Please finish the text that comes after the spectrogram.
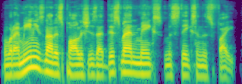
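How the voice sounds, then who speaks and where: Man, young adult, casual fight-picks host, animated, stumbles on names, dry close sound. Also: fairly low pitch, fairly quick, dry recording. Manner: chatty, animated, addresses viewers as guys; restarts and stumbles over names. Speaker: MMA fight predictions host.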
